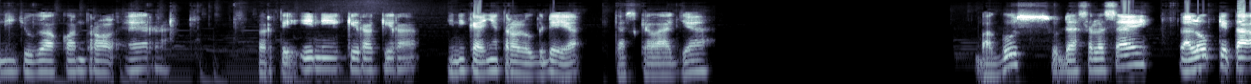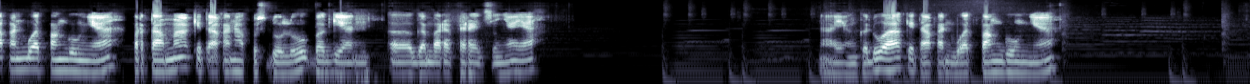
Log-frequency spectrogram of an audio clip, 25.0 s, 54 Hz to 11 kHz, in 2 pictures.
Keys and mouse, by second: 0.4 ctrl+r, 2.3 alt+Tab, 2.4-2.9 alt+middle drag, 3.2 alt+middle click, 4.6 Tab, 5.9 1, 6.1 alt+z, 6.1 s, 8.0 click, 8.5 s, 9.5 Tab, 10.8-11.1 alt+shift+middle drag, 11.6 middle click, 16.2-17.4 drag, 17.4 Delete, 18.6 click, 18.8 Delete, 19.9 Delete, 20.9 shift+Delete, 21.4 shift+a, 22.6 s, 23.9-25.0 drag.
